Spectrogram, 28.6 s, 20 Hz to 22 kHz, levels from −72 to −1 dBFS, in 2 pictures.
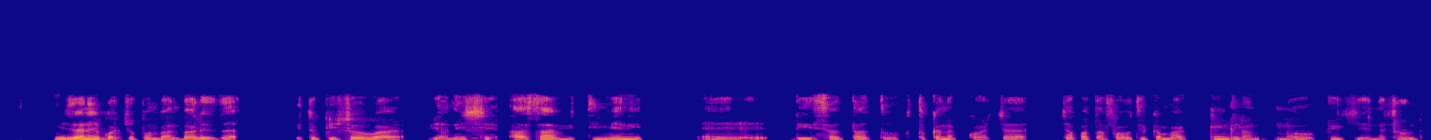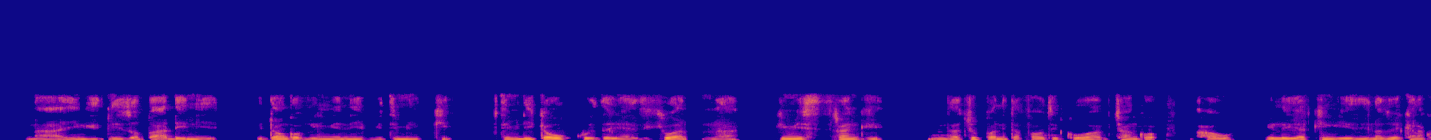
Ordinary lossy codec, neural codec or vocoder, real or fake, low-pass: AAC, 48 kbps; none; real; 7.2 kHz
